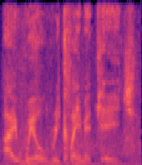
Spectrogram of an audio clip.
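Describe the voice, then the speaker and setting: A man's voice: extremely low pitch, slow pace, background noise. A man playing a stern, proud and impatient warrior in a video game cutscene, speaking seriously and curtly. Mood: terse. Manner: serious, curt, earnest.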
